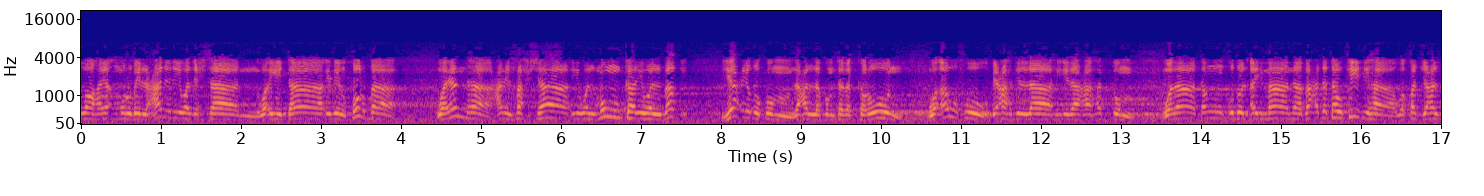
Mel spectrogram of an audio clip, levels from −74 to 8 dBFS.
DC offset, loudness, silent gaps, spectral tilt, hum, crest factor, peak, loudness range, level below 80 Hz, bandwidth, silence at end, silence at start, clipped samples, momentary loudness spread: 0.5%; -18 LUFS; none; -5.5 dB/octave; none; 16 dB; -4 dBFS; 1 LU; -46 dBFS; 7.4 kHz; 0 s; 0 s; under 0.1%; 5 LU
